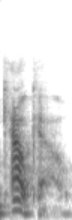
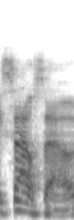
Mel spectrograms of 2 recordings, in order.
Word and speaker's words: Cao Cao: don't know like his they call him cow cow in in in isn't it SAA it's it's supposed to be SAA yeah um but it's spelled CAO CAO it do look that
